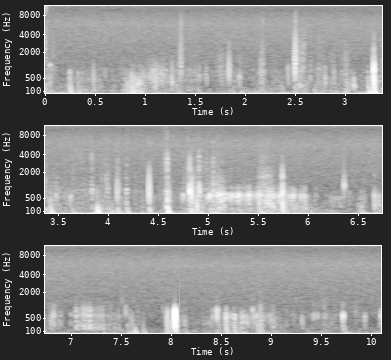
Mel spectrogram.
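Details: Hunger stomach sounds, with sneezing: continuous low gurgling and rumbling with bubbly pops; normal hunger borborygmi.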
